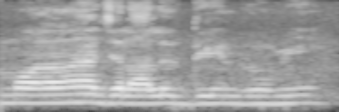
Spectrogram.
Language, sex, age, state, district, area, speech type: Urdu, male, 18-30, Uttar Pradesh, Azamgarh, rural, spontaneous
